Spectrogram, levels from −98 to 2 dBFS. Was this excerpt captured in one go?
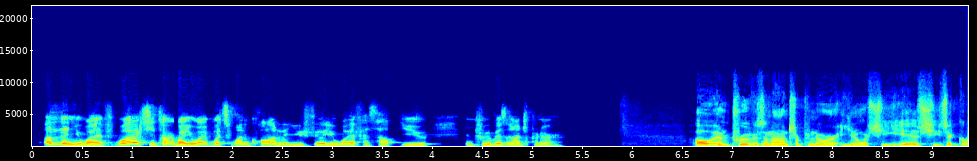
yes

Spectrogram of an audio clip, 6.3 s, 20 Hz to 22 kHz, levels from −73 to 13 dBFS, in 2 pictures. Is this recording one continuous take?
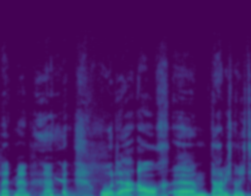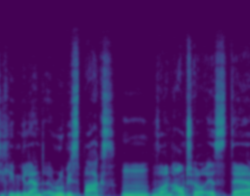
yes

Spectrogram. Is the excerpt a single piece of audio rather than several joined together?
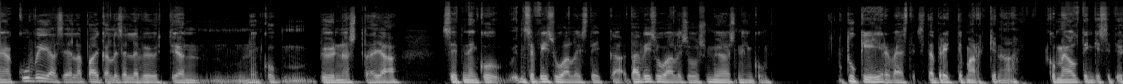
no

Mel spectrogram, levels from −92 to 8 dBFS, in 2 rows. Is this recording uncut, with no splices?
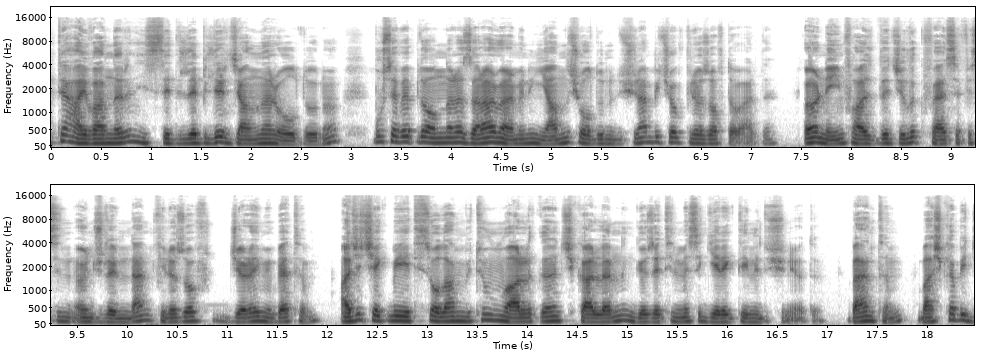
yes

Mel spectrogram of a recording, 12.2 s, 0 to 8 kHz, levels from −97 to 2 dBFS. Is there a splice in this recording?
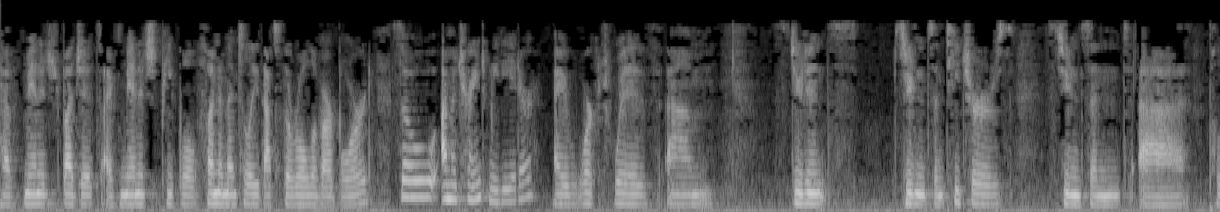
yes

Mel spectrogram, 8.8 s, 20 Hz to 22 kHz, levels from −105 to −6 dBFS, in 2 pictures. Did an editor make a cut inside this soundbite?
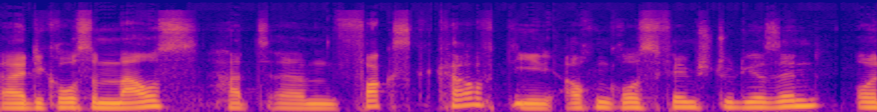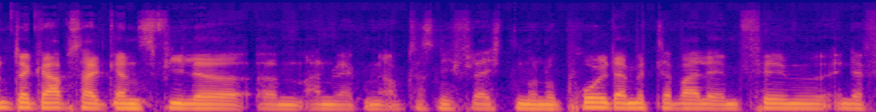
no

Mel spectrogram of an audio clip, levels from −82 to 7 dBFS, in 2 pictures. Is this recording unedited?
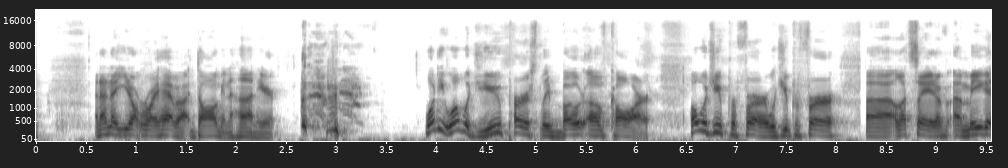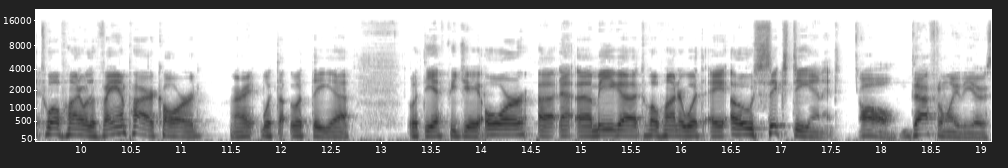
no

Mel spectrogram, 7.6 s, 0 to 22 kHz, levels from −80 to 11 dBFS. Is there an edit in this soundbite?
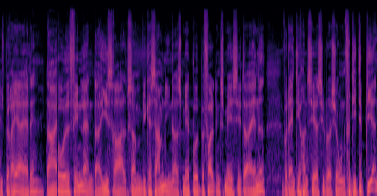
yes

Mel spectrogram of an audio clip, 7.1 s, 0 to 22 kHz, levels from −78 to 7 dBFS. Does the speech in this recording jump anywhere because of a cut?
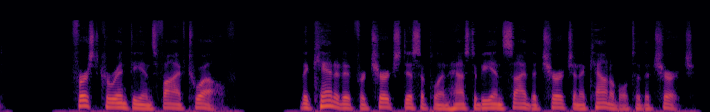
no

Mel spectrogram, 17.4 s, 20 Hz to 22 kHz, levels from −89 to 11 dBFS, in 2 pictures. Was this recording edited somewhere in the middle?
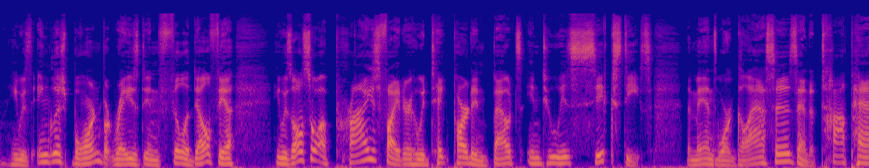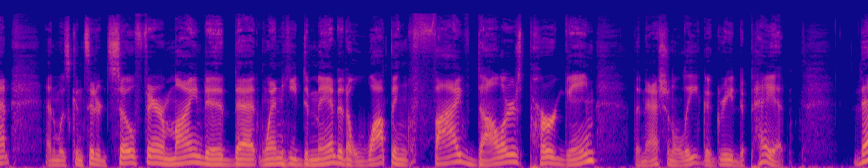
yes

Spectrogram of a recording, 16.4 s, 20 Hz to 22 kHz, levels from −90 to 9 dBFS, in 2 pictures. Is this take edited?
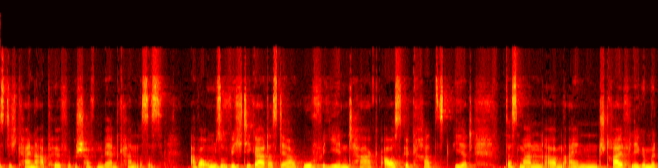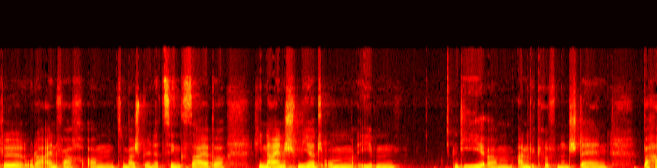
no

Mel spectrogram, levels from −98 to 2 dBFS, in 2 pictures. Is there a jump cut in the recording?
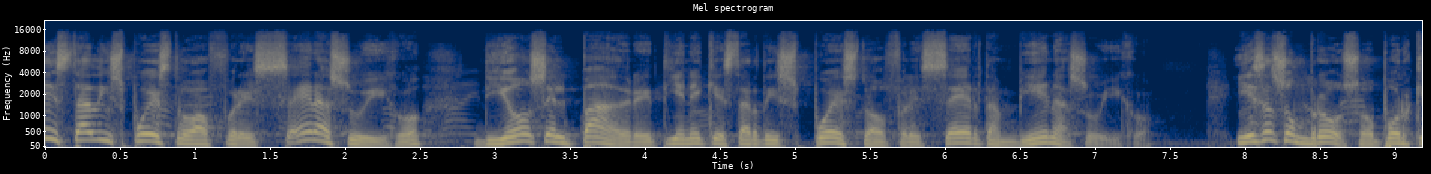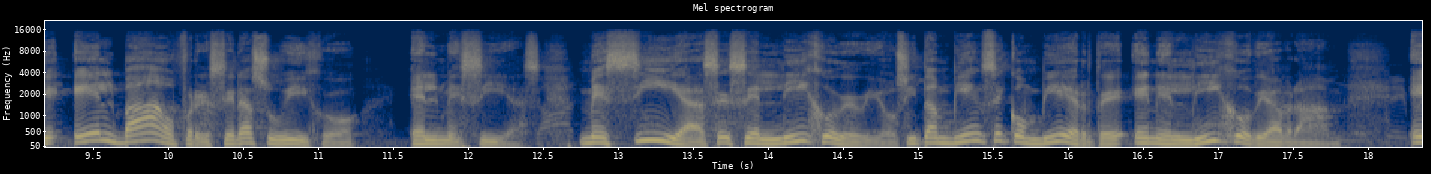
no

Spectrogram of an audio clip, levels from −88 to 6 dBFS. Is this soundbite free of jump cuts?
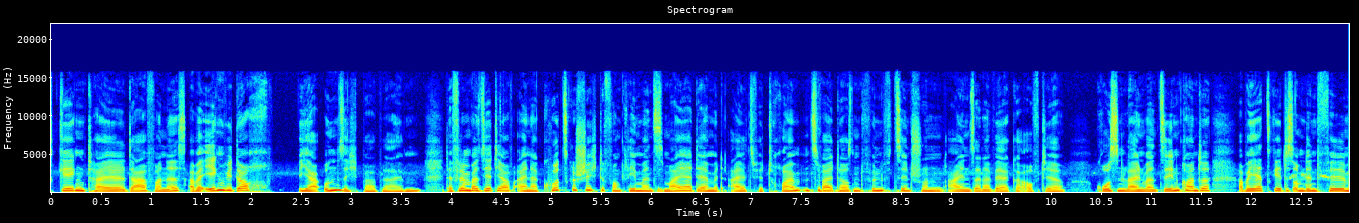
no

